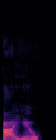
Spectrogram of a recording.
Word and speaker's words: byuu: He goes by the handle, I think you would pronounce it Byuu. It's B-Y-U-U.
